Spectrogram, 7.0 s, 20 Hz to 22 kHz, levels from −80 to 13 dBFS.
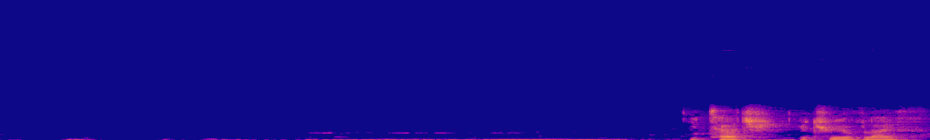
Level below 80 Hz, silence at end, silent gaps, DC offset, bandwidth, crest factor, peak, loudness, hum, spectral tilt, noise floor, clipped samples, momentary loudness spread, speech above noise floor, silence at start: -46 dBFS; 0.05 s; 0.79-1.09 s, 1.42-1.48 s; under 0.1%; 5.6 kHz; 22 dB; -6 dBFS; -22 LUFS; none; -9.5 dB/octave; -60 dBFS; under 0.1%; 24 LU; 38 dB; 0.5 s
